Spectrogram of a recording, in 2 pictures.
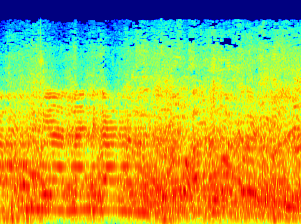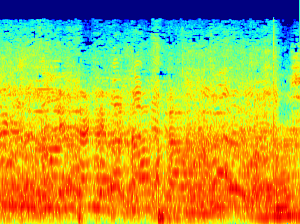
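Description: Speech: voices talking over one another, with crowd chatter, in a large hall.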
